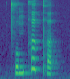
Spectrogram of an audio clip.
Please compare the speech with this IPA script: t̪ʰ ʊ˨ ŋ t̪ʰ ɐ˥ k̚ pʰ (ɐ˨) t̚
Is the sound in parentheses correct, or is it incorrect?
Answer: correct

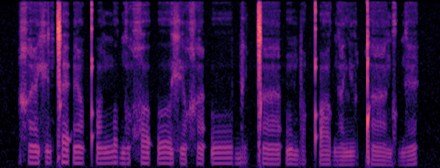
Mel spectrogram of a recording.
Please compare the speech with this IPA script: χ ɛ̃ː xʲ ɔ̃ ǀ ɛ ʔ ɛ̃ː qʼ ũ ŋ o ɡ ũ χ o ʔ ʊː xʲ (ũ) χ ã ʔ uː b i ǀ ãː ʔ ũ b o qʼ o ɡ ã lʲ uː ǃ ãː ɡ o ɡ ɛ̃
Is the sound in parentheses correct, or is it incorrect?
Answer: correct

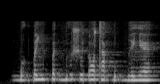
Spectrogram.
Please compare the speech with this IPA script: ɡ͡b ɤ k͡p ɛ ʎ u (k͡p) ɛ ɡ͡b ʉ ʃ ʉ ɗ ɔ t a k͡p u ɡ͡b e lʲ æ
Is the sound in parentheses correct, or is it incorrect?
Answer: correct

